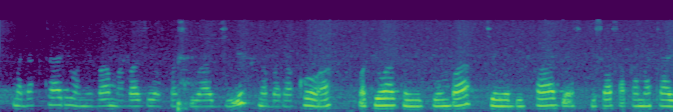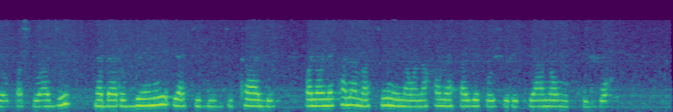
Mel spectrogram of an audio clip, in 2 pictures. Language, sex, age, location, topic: Swahili, female, 25-35, Nairobi, health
